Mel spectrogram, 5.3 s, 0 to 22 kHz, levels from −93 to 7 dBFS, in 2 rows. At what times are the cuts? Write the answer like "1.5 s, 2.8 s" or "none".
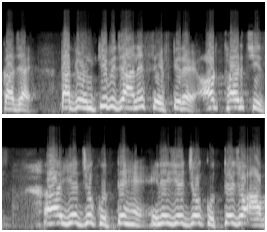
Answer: none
